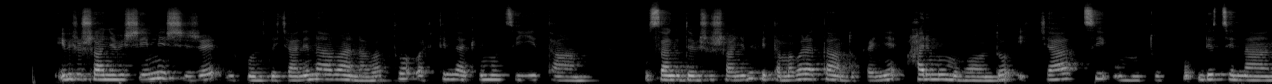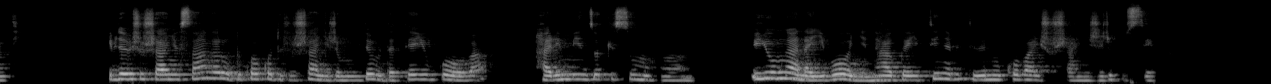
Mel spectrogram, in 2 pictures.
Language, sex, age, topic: Kinyarwanda, female, 18-24, education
